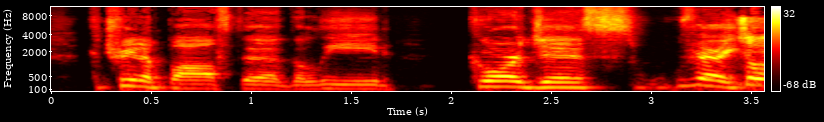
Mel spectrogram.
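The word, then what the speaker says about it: Caitríona Balfe: Katrina Ball. I think I'm messing with it. Yeah, it's Katrina. It's spelled in a very traditionally Irish way, I guess. Katrina Balfe, the lead.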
